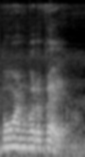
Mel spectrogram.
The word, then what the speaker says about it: Born with a Veil: It looks like Born with Veil. It's not. I'm part Italian. So you say it Born with a Veil. Born with a Veil. You got to put that spunk into it, okay?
